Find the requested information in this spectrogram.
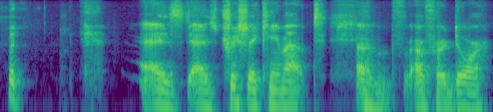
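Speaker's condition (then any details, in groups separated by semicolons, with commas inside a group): Cerebral palsy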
